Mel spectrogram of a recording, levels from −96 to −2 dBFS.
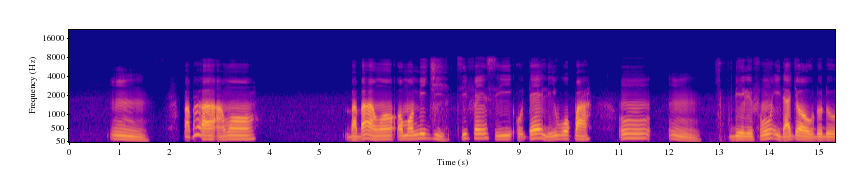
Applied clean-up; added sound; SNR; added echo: neural mask model Resemble Enhance denoiser.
